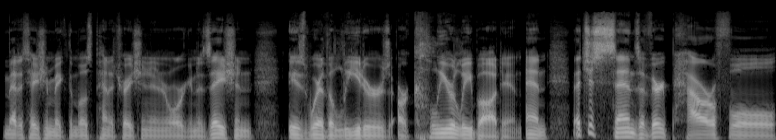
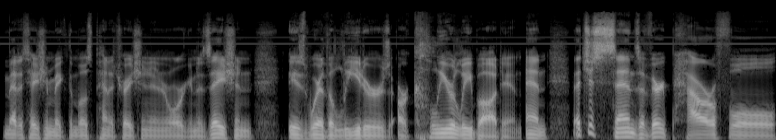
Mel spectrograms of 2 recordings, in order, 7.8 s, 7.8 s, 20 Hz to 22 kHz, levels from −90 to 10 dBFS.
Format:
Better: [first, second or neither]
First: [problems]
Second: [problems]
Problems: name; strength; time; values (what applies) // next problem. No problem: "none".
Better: first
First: none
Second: high-pitched whine; faint; throughout; 6 kHz, 35 dB below the speech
